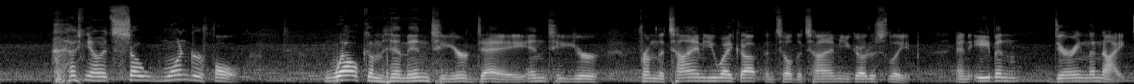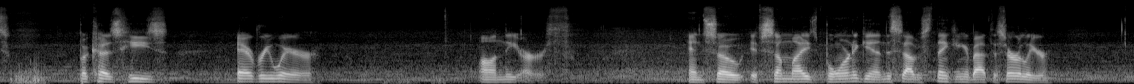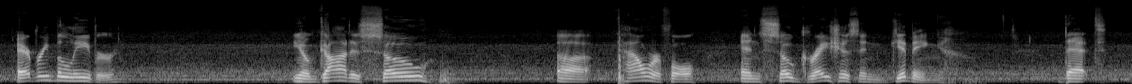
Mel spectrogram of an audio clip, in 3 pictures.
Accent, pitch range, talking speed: American, 125-160 Hz, 115 wpm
